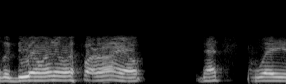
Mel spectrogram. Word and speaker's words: Donofrio: our life has always been d-o-n-o-f-r-i-l and it's pronounced Donna Frio is that correct well D'Onofrio Donna Frio but technically uh D'Onofrio okay yeah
